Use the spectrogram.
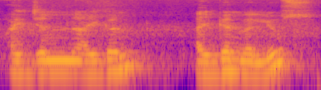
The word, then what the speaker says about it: eigenvalues: तो मतलब प्रोनाउंस कुछ भी कर सकते हो, आइगन वैल्यूज।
